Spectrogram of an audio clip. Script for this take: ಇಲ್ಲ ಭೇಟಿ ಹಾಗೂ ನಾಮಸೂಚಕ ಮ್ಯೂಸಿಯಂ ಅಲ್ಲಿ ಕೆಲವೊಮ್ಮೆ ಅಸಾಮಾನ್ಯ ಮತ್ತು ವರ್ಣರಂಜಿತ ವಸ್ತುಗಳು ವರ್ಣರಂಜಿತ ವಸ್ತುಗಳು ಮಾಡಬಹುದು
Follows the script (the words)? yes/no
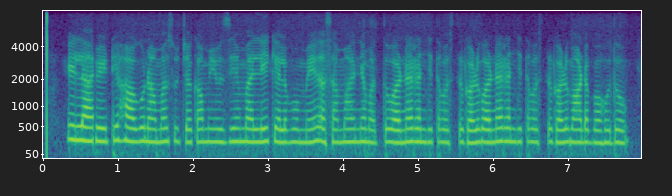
yes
